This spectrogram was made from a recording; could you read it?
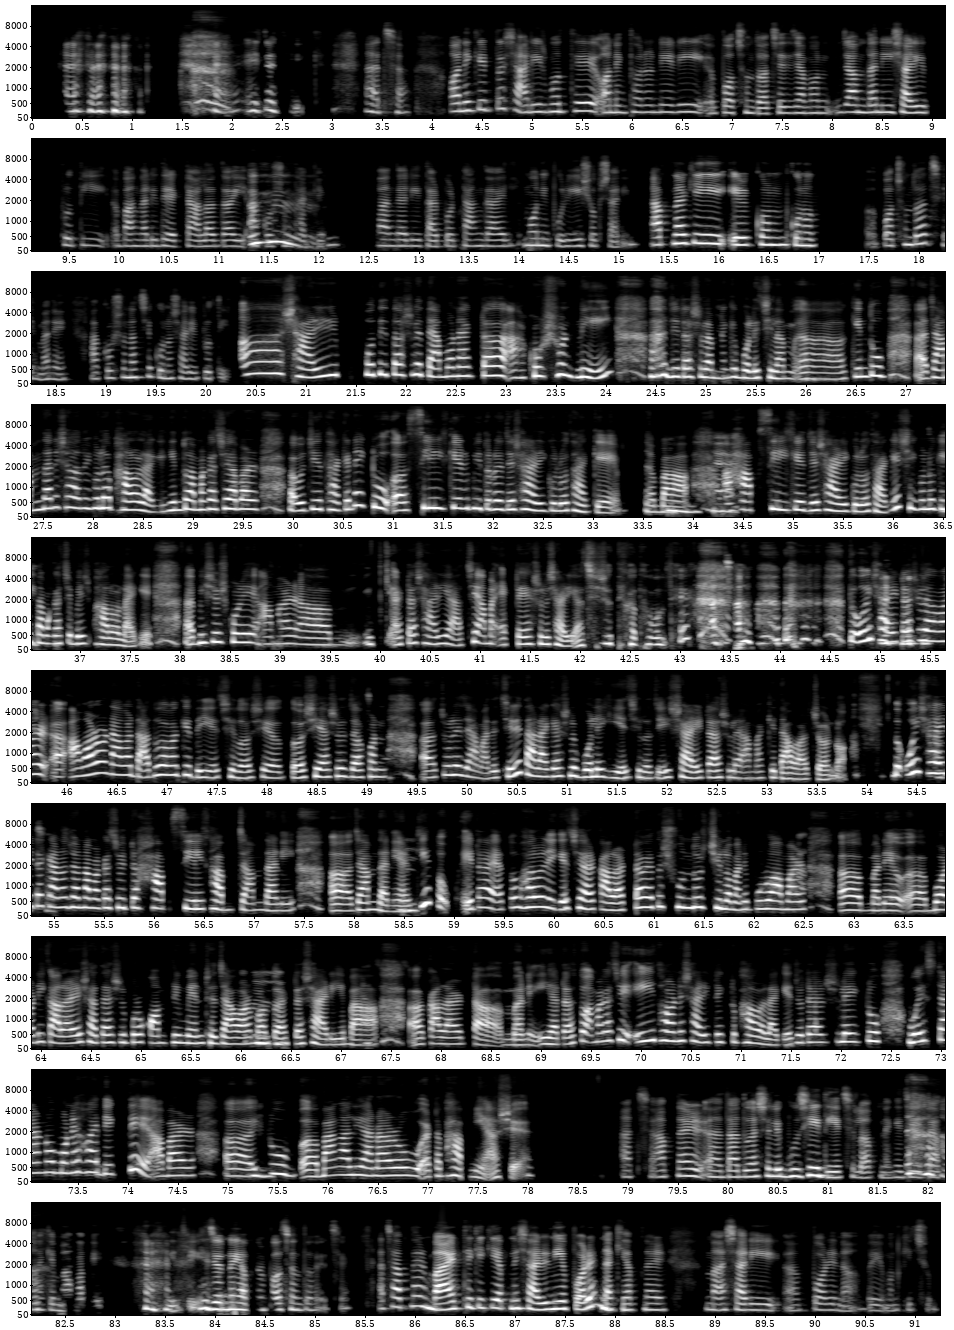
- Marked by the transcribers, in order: laughing while speaking: "হ্যাঁ, হ্যাঁ, হ্যাঁ। হ্যাঁ। এটা ঠিক। আচ্ছা"; chuckle; inhale; other background noise; laughing while speaking: "আছে সত্যি কথা বলতে"; laugh; laughing while speaking: "আচ্ছা"; chuckle; chuckle; laughing while speaking: "এজন্যই আপনার পছন্দ হয়েছে"
- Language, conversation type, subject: Bengali, podcast, উৎসবের সময় আপনার পোশাক-আশাকে কী কী পরিবর্তন আসে?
